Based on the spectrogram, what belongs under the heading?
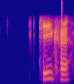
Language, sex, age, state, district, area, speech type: Hindi, male, 45-60, Uttar Pradesh, Mau, urban, conversation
